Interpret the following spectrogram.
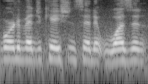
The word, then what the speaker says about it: Greta Thunberg: HE WALKS OUT, GETS A PICTURE WITH GRETA THUNBERG, I HOPE I AM PRONOUNCING IT CORRECTLY.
